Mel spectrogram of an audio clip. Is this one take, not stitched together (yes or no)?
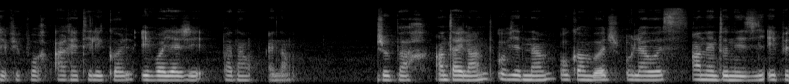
no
